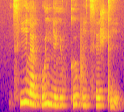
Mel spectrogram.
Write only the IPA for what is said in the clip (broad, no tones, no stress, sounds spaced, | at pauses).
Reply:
t͡sʰ i l æ l pʼ u lʲ ɲ e lʲ o f kʼ ɯ pʼ i t͡sʰ e ʃ tʼ i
